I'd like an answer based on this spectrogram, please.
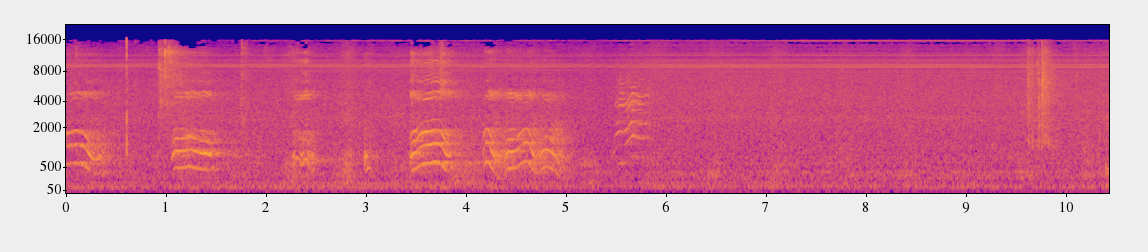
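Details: Fussy 39-day-old female giant panda cub Yuan Zai, weighing over 1700 g, crying as her mother Yuan Yuan tries to comfort her at a zoo; a burst of repeated, bent, harmonic squeals with brief pauses, then quieter room hum.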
